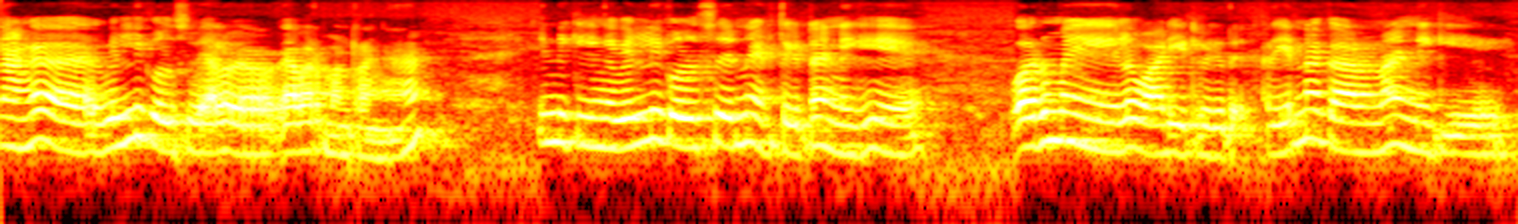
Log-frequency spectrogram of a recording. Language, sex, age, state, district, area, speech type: Tamil, female, 45-60, Tamil Nadu, Salem, rural, spontaneous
